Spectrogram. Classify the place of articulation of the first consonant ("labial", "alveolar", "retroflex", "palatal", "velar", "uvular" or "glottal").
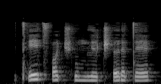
alveolar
